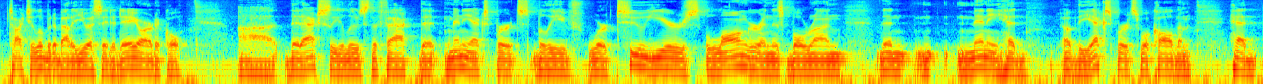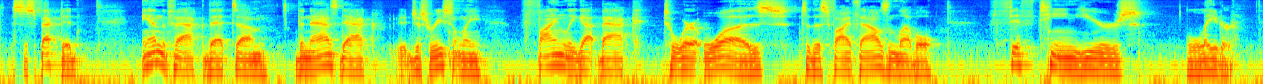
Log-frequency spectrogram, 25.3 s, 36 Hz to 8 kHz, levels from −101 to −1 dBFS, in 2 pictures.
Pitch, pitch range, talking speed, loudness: 90 Hz, 80-95 Hz, 150 wpm, -23 LUFS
